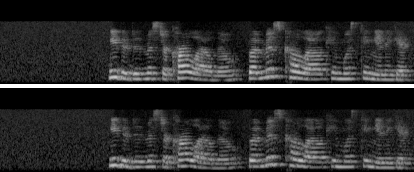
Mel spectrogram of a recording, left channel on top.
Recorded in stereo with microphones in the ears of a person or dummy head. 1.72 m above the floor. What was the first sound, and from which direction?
A woman speaking, 60° left (ahead or behind).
